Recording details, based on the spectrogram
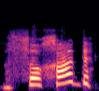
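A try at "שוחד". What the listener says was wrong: Нет, там ше, шин, Сохад.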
